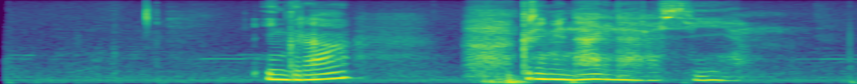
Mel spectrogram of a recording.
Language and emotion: Russian, sad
